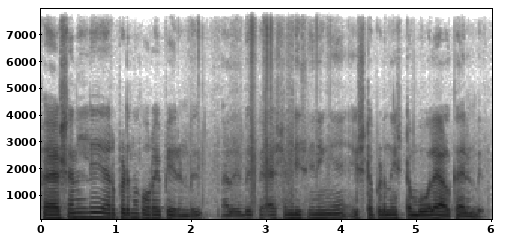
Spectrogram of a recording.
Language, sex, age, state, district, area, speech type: Malayalam, male, 18-30, Kerala, Wayanad, rural, spontaneous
